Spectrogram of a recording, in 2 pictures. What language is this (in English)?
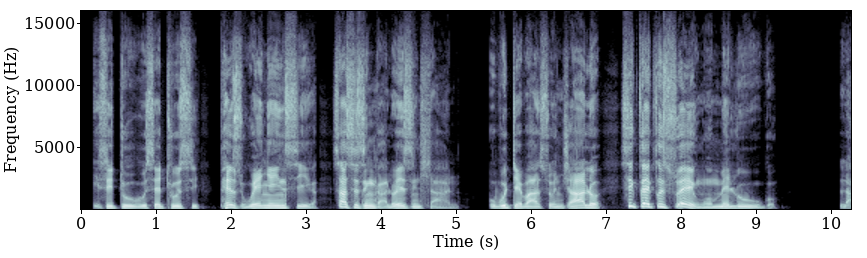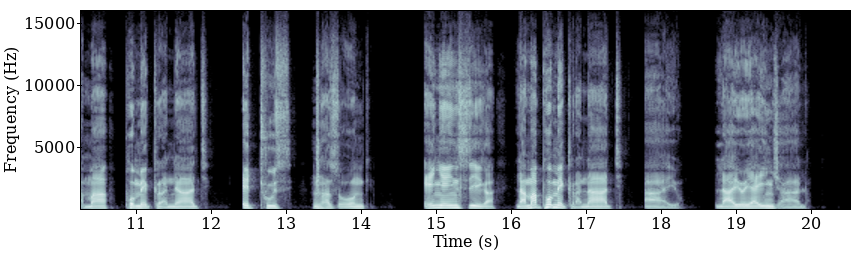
North Ndebele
